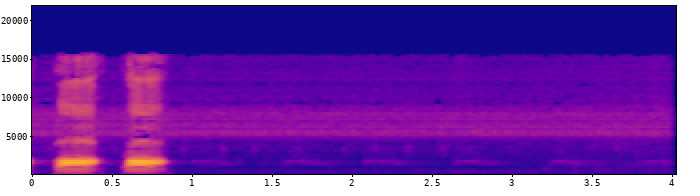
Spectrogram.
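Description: Three loud bird calls in quick succession, evenly spaced within the first second. After them, a steady faint high insect hum and faint repeated chirps.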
